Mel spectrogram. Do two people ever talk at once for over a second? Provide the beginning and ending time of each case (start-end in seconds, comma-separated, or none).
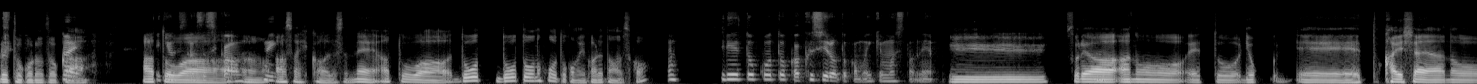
1.6-2.9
